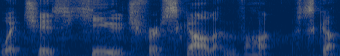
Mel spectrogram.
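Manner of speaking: cracking, breaking voice. A speaker going over card box prices, voice cracking. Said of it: "my voice just cracked".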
